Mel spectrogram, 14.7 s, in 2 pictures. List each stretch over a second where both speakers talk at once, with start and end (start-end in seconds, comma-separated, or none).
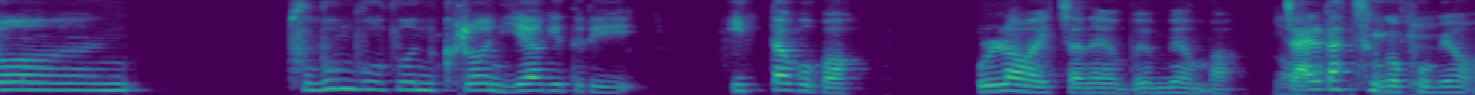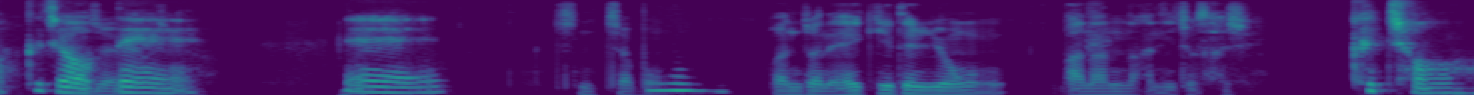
6.4-8.4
